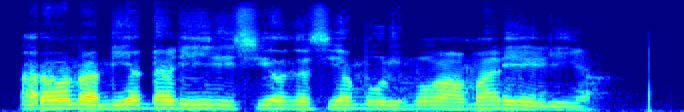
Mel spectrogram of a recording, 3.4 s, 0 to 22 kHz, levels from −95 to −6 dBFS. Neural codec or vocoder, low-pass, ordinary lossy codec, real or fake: codec, 44.1 kHz, 2.6 kbps, SNAC; none; none; fake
